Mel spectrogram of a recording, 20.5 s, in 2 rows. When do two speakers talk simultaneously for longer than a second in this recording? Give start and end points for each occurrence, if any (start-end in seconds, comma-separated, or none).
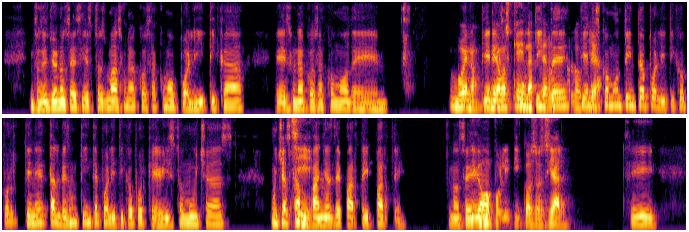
6.9-9.0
